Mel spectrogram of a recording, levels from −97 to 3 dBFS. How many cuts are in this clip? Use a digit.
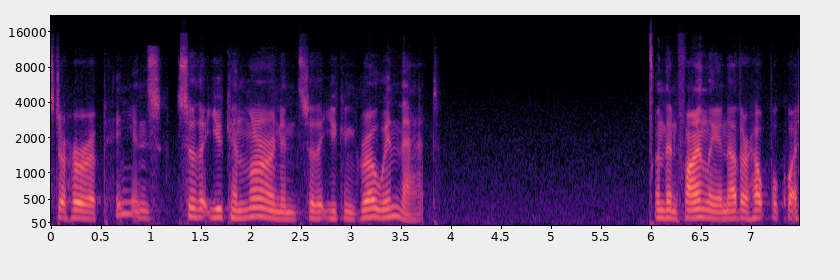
1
